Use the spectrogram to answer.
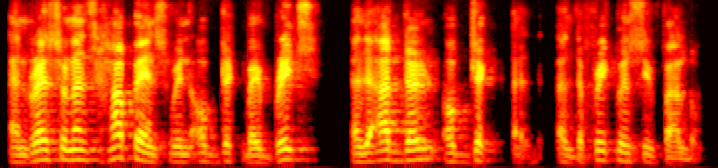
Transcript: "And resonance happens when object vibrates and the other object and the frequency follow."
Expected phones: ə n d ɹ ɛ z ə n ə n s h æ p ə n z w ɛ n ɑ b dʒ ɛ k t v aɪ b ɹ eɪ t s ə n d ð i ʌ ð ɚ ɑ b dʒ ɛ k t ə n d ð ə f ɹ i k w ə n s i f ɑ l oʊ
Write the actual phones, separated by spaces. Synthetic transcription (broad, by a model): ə n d ɹ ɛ s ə n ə n s h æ p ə n s w ɛ n ɑ b dʒ ɛ k t b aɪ b ɹ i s ə n d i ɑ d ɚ ɑ b dʒ ɛ k t ə n d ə f ɹ i k w ə n s i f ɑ l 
